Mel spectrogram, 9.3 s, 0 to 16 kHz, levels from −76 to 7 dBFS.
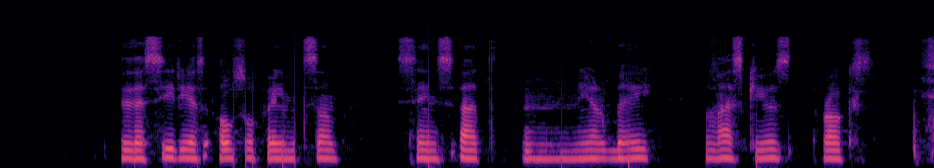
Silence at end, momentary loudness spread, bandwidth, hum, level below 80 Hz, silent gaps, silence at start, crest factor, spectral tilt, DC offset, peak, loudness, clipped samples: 0 s; 12 LU; 8 kHz; none; -60 dBFS; 3.84-3.95 s, 6.95-7.05 s, 8.88-9.11 s; 1.2 s; 20 dB; -6 dB/octave; under 0.1%; -10 dBFS; -30 LUFS; under 0.1%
